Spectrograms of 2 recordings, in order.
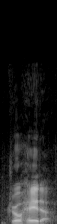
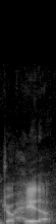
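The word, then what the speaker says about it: Drogheda: there's a town of around 40,000 plus called dreda though I think it would take a real Irishman or woman to pronounce that correctly it was a town that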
